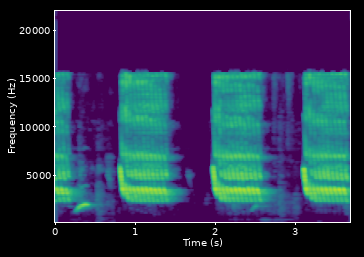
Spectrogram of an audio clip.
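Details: {'caption': "Asian pied starling used to coax a kept bird back into full song after its owner's trip: repeated loud, rattling rasps with short rising whistled notes between them."}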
